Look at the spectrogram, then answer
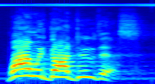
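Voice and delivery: angry protest. Acted. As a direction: act out an aggravated cry to God. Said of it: "he gets angry".

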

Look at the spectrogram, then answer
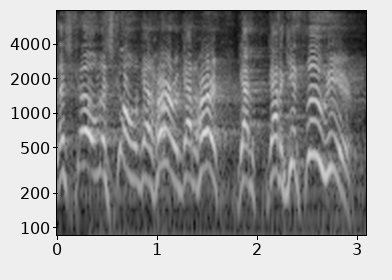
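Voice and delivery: loud, fast panicky rush; frantic hurry. Retold or imitated. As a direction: imitate people scrambling to get out. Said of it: "they would get".

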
